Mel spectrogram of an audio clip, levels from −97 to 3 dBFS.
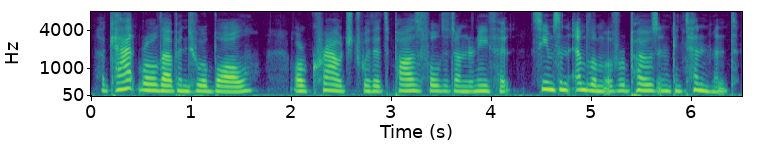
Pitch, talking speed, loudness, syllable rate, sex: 200 Hz, 205 wpm, -16 LUFS, 5.6 syllables/s, female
